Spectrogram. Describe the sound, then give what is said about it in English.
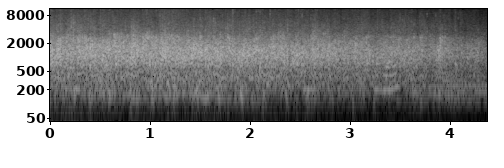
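Sustained audience applause for a panel at the RICO Symposium, a dense, steady wash of many hands clapping at full strength, easing off only slightly toward the end with no voices standing out. “But if I could get another round of applause.”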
